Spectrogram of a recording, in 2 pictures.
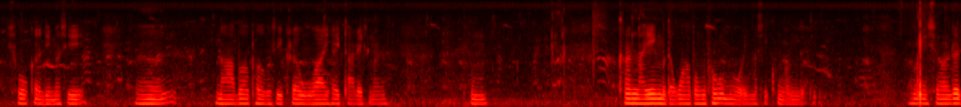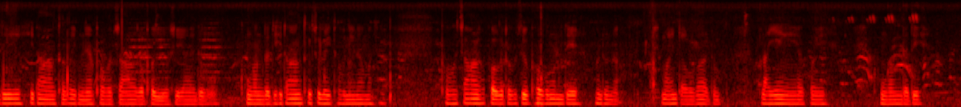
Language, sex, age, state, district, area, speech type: Manipuri, male, 30-45, Manipur, Chandel, rural, spontaneous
